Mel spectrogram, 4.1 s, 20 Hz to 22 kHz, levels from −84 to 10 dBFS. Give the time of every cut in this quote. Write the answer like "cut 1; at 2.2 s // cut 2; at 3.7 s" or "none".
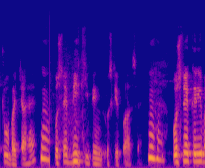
cut 1; at 1.0 s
